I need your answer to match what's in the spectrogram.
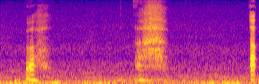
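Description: A flying crow caws a few times with gaps between, harsh, raspy calls rising over a low outdoor rumble, the middle call the longest and loudest, a short final one at the end.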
